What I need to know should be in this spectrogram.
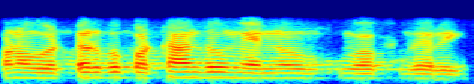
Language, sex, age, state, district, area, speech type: Odia, male, 18-30, Odisha, Jajpur, rural, conversation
